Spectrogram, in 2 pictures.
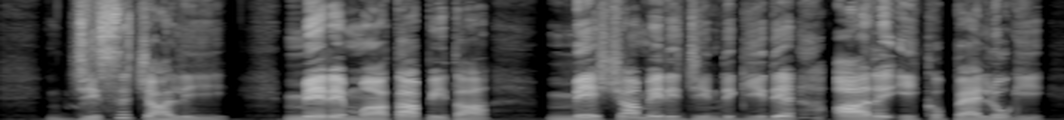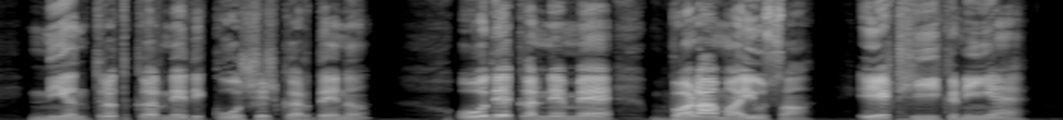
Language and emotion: Dogri, angry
